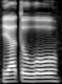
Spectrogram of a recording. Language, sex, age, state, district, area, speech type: Urdu, male, 30-45, Uttar Pradesh, Lucknow, urban, spontaneous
